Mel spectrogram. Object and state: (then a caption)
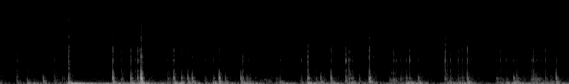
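Hollow wooden box. Fingertips of both hands rapidly tap the sides of a small, hollow, light-wood box. The result is a dense, quick patter of soft, dull, low thuds with very short decay and almost no brightness.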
